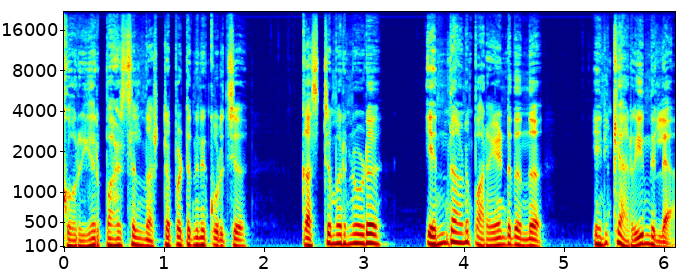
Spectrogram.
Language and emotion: Malayalam, fearful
